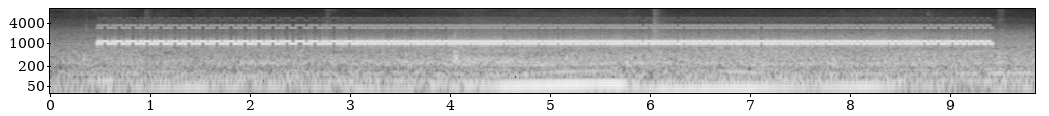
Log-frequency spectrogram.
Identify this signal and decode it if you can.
NAVTEX (SITOR-B), 100 baud, 170 Hz shift, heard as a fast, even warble, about 1050 Hz centre, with street noise. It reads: SAMPSON REPEATEDLY CRITICISED THE CANADIAN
